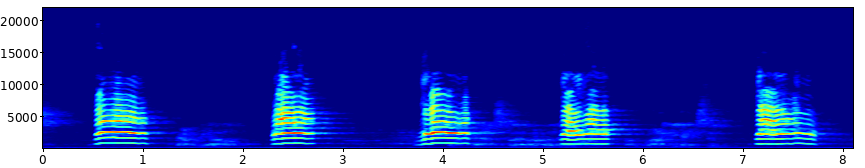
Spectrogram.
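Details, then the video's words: Indian ringneck parakeet kept as a pet, uttering five strident, nasal screeches about one every one and a half seconds, each sharply arched in pitch, over a constant low electrical hum. "Relaxing Parrot Making Sound"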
